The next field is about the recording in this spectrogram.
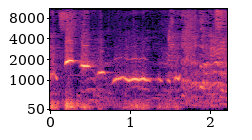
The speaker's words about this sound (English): It's like whistling. I tend to whistle during the holidays. I apologize.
